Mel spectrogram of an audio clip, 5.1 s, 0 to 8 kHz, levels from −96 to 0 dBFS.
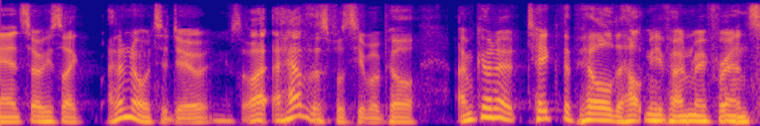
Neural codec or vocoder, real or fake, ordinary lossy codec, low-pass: vocoder, 44.1 kHz, 128 mel bands every 256 samples, BigVGAN v2; fake; AAC, 48 kbps; 7.2 kHz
